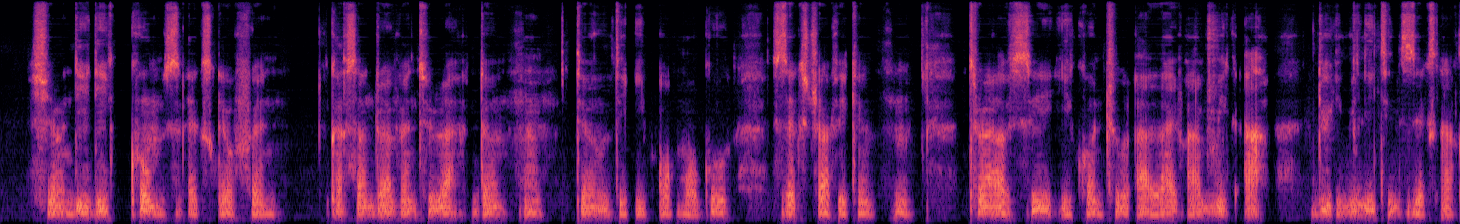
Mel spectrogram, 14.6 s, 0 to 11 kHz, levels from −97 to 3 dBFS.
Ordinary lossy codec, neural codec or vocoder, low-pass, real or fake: none; vocoder, 22.05 kHz, 80 mel bands, HiFi-GAN; none; fake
